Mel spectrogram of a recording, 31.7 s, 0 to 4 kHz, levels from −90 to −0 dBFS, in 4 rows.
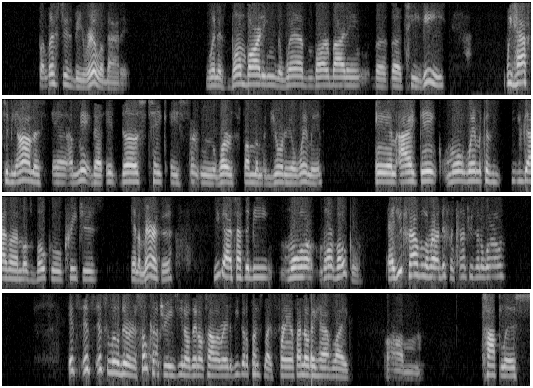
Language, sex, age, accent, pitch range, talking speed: English, male, 30-49, American, 145-195 Hz, 180 wpm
